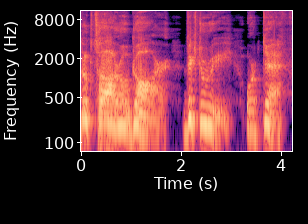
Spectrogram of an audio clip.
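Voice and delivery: booming, very slow, loud, drawn-out evil monster voice. Demonstrating voice techniques, showing how to sound like an evil monster. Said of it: "sound more like some evil monster".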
